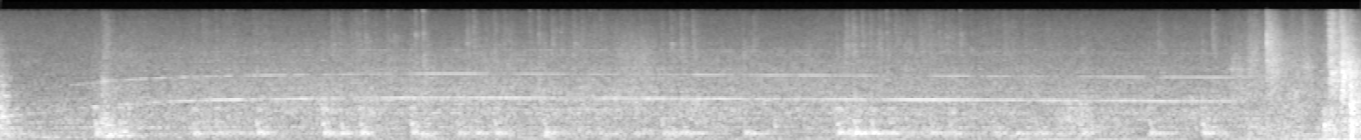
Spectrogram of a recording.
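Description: A computer lets out a long, steady beep.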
